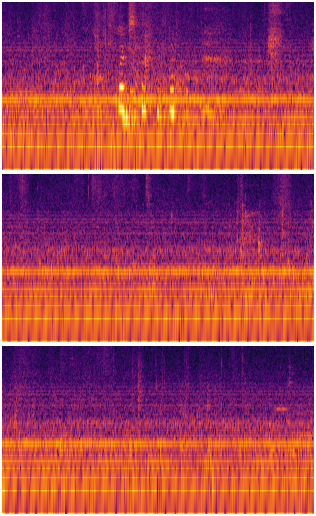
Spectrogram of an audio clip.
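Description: A steady low electronic drone hums.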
